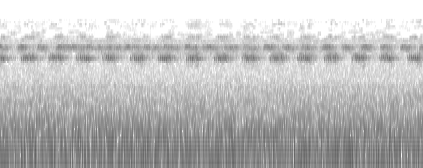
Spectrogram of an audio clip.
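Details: Crickets chirping under a night sky on a summer evening: short pulsed chirps repeat steadily, roughly three per second, in two high bands, over a constant low broadband hiss.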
